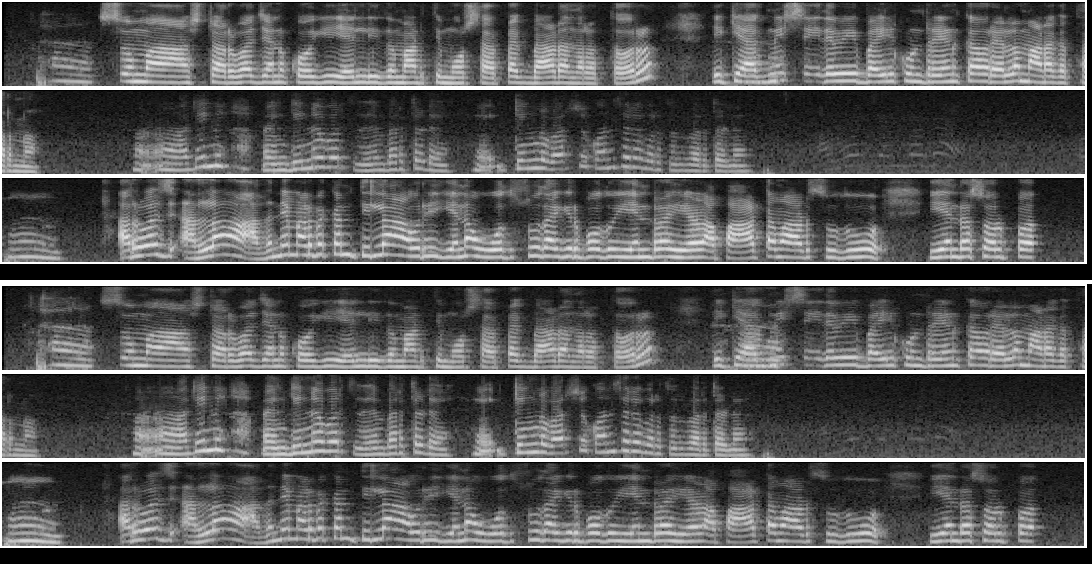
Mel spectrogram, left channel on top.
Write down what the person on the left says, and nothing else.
ಸುಮ ಅಷ್ಟ್ ಅ ಜನಕ್ಕೆ ಹೋಗಿ ಎಲ್ಲಿ ಇ ಮಾಡ್ತಿ ಮೂರ್ ಸಾವಿರ ಬ್ಯಾಡ ಅಂದರತ್ತತ್ ಅವ್ರು ಈಕ
ಅಗ್ನಿಶ್ ಇದ ಬೈಲಿ ಹಕ ಕುೊಂಡ್ರ ರೇಣುಕಾ ಅವ್ರೆಲ್ಲ ಮಾಡಕತ್ತಾರನ
ಅವಾಜ್ ಅಲ್ಲ ಅದನ್ನೇ ಮಾಡ್ಬೇಕಂತಲ್ಲ ಅವ್ರಿಗೆ ಏನೋ ಓದಸುದಾಗಿರ್ಬಹುದು ಏನರ ಪಾಠವಾಡಸುದು ಏನರ <unintelligible> ಸ್ವಲ್ಪ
